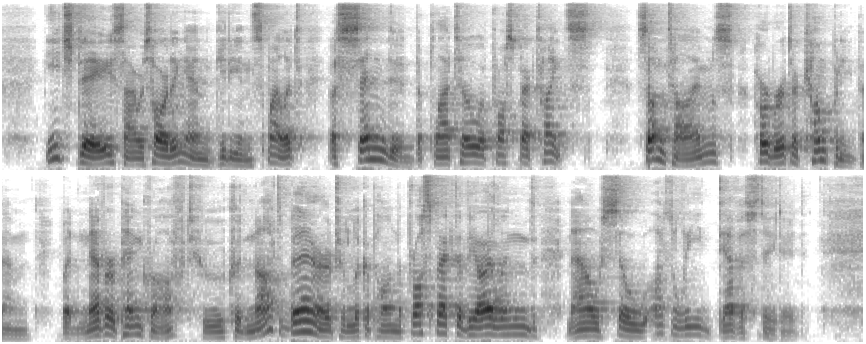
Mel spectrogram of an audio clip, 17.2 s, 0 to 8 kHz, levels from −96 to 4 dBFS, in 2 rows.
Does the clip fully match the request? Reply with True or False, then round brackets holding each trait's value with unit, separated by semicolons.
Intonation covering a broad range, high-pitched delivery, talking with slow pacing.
False (6.9 semitones; 135 Hz; 125 wpm)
